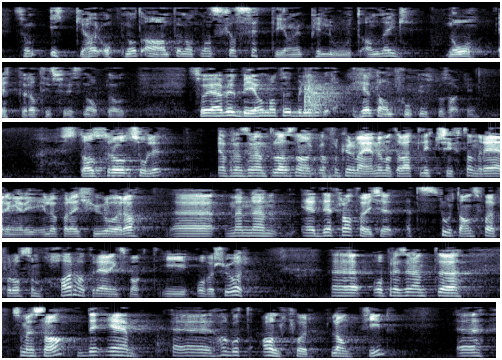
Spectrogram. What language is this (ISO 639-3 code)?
nor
